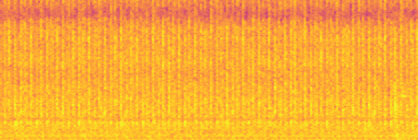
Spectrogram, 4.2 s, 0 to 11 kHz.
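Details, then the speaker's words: Lifan 7hp GX200-clone engine on a Frontier OS18 sawmill, after repairing a blown head gasket caused by a loose bolt and setting valve lash: steady, even single-cylinder idle with a firm putter and no knocks or misses; normal running. "it struggled too much, and seemed to have lots of power. Sounded okay too, so I think we got that figured out."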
